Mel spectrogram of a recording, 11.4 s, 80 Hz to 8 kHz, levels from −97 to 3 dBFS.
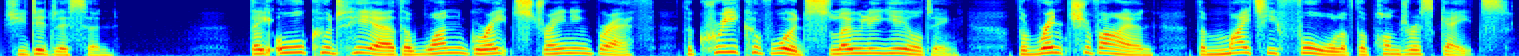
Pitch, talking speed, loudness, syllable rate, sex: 215 Hz, 155 wpm, -19 LUFS, 4.2 syllables/s, female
